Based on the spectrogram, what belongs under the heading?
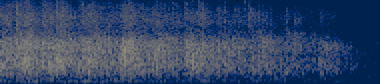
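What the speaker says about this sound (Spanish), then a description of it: "Dale un aplauso al Señor." A church congregation claps together in praise during a bilingual sermon, a dense, steady wash of applause that stays loud and then thins out toward the end.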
